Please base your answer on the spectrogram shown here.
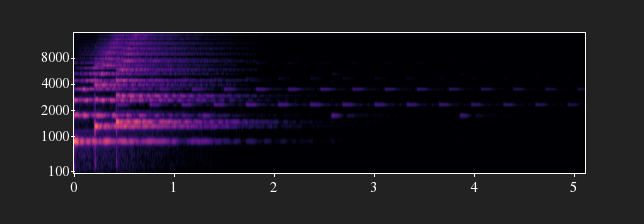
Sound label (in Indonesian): Nada Dering Nokia Jadul; Entice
